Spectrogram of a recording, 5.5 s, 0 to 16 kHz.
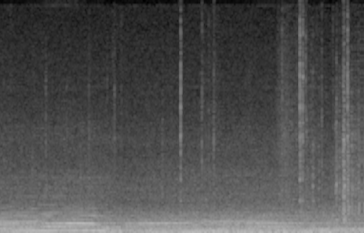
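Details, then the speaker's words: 2009 Audi A4 2.0T turbo four, fully warmed up, just after a spark plug change, hard acceleration: smooth steady rising pull with road noise, no misfire or stumble; feels a little quicker up top, normal acceleration. "Wow, the car actually feels a little better. It might just be me thinking, but yeah, I want to say the car feels a little quicker up top."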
